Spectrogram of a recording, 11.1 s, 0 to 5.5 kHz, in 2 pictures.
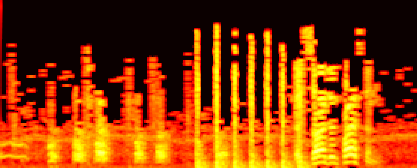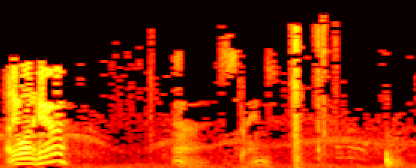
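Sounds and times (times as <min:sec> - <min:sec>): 
dog whimpering outside a building: 0:00.0 - 0:02.3
dog barking outside a building: 0:00.6 - 0:03.1
speech: 0:04.2 - 0:06.6, 0:07.9 - 0:09.2.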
